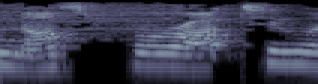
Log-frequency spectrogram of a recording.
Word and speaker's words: NOS4A2: And for reading, I've been reading Nosferatu, and it's spelled Nos4A2, and it's by Joe Hill, and it's really good.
